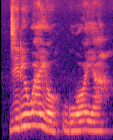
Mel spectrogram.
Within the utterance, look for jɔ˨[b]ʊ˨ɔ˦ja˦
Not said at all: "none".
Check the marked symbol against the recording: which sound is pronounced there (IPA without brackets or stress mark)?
ɡ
